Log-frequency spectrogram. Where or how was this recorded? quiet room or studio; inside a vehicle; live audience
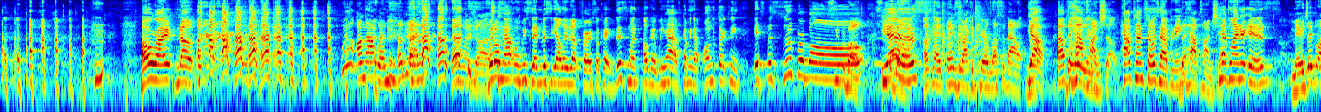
live audience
